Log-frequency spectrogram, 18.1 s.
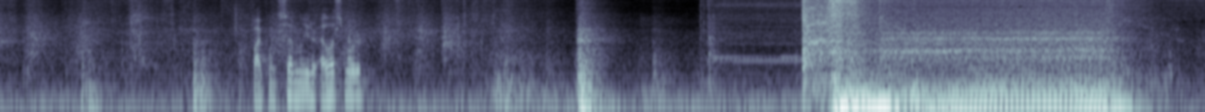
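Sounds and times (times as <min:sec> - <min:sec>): thump: 0:08.6 - 0:09.2
car engine starting and idling: 0:10.5 - 0:18.0.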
